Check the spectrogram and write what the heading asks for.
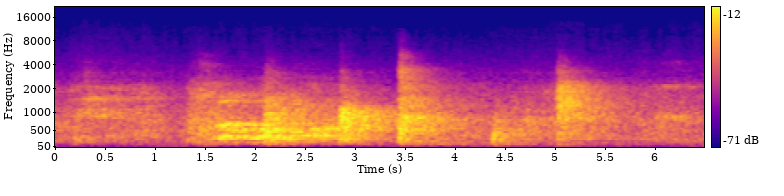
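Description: A young child's voice in the background, calling out in a few short bursts: a pitched cry about a second and a half in, louder outbursts around three seconds, and another near five seconds.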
